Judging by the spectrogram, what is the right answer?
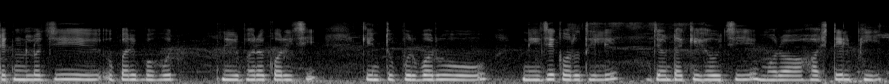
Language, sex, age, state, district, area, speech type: Odia, female, 18-30, Odisha, Subarnapur, urban, spontaneous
